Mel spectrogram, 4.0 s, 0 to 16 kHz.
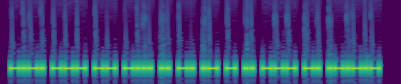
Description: Morse code, heard as a keyed tone, about 40 wpm, 700 Hz. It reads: COMBINATION.
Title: Sentences from Top 1000 Words - Review Part 6 - 40wpm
